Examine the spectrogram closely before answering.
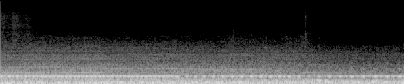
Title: Humming noise from prof-shaft centre bearing support. #mechanic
